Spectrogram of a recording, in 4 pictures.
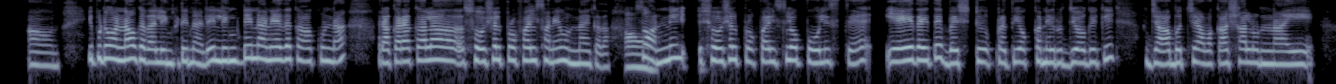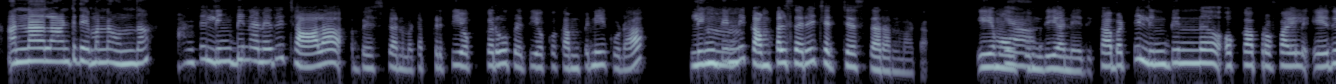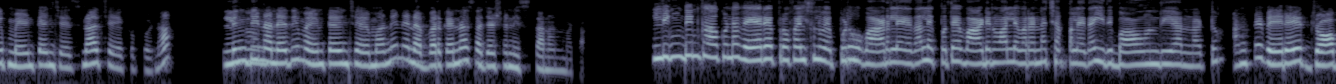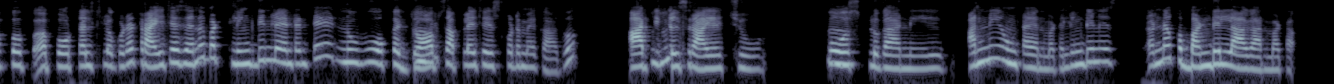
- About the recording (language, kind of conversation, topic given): Telugu, podcast, రిక్రూటర్లు ఉద్యోగాల కోసం అభ్యర్థుల సామాజిక మాధ్యమ ప్రొఫైల్‌లను పరిశీలిస్తారనే భావనపై మీ అభిప్రాయం ఏమిటి?
- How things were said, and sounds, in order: in English: "లింక్డ్ఇన్"; in English: "లింక్డ్ఇన్"; in English: "సోషల్ ప్రొఫైల్స్"; in English: "సో"; in English: "సోషల్ ప్రొఫైల్స్‌లో"; in English: "బెస్ట్"; in English: "లింక్డ్ఇన్"; in English: "కంపెనీ"; in English: "లింక్డ్ఇన్‌ని కంపల్సరీ చెక్"; other background noise; in English: "లింక్డ్ఇన్"; in English: "ప్రొఫైల్"; in English: "మెయింటైన్"; in English: "లింక్డ్ఇన్"; in English: "మెయింటైన్"; in English: "సజెషన్"; in English: "లింక్డ్ఇన్"; in English: "ప్రొఫైల్స్"; in English: "జాబ్ ప పోర్టల్స్‌లో"; in English: "ట్రై"; in English: "బట్ లింక్డ్ఇన్‌లో"; in English: "జాబ్స్ అప్లై"; in English: "ఆర్టికల్స్"; in English: "లింక్డ్ఇన్ ఇజ్"; in English: "బండిల్‌లాగా"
